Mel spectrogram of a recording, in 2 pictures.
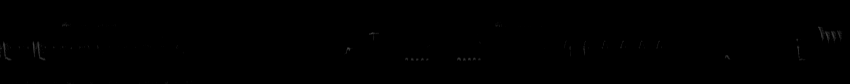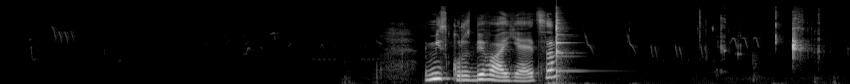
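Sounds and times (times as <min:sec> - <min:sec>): small birds chirping and whistling: 0:03.4 - 0:07.4, 0:08.0 - 0:09.8, 0:10.5 - 0:11.9, 0:14.8 - 0:16.2.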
